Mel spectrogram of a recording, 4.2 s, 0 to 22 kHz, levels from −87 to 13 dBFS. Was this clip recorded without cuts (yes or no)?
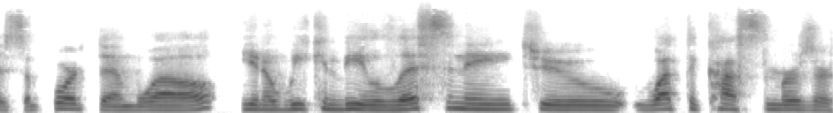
no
